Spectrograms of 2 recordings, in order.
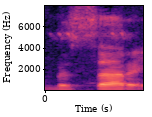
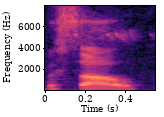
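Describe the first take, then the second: First: The word ends with a standard final r. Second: The word ends with an au sound. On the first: "kalau besar itu jadi" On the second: "logat uh, Melaka"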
